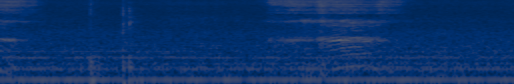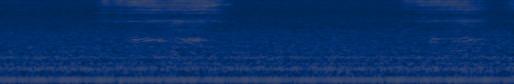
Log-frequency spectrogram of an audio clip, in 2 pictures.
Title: Loudest Snore Ever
